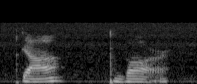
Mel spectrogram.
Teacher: We would have davar, which is simply a two-syllable word, da, var. Var, the last syllable, is the tonic, da is pretonic.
